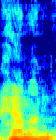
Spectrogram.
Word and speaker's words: Hamon: Let's try to settle another debate about how the word Hamon is pronounced. Keep in mind that the Japanese language is monotone, meaning all the syllables are pronounced equally, with the same strength.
